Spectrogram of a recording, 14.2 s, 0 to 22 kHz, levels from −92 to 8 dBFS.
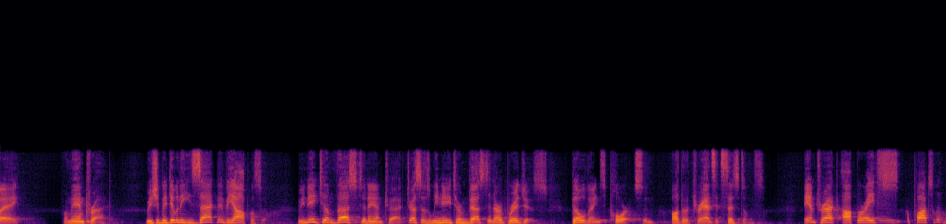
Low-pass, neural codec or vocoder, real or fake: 7.2 kHz; codec, 16 kHz, 0.5 kbps, X-Codec, HuBERT features, trained on balanced general audio; fake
